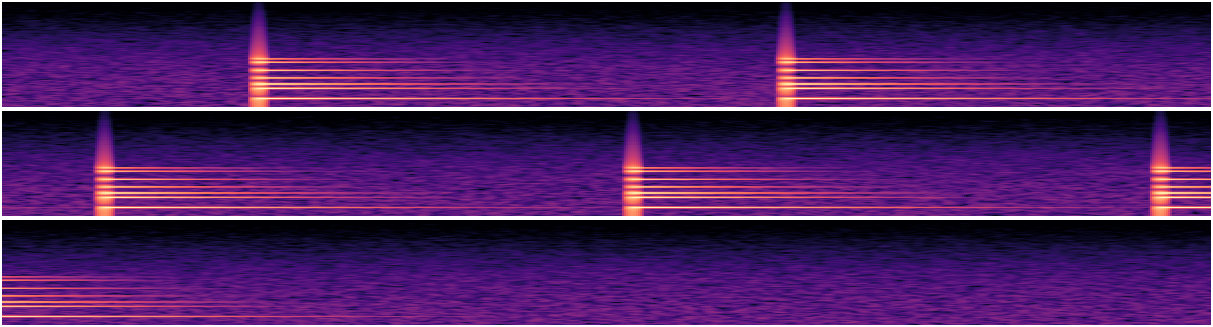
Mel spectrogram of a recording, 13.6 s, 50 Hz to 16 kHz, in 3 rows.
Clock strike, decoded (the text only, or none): 5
